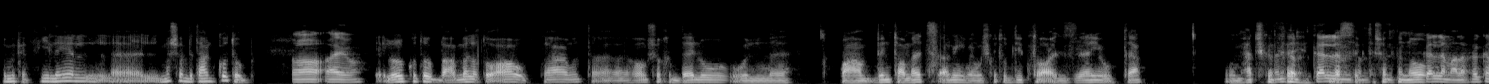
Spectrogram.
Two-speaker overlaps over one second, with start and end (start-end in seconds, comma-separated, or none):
12.8-14.3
